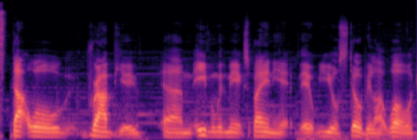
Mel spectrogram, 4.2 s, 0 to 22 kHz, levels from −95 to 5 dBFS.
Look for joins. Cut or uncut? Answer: uncut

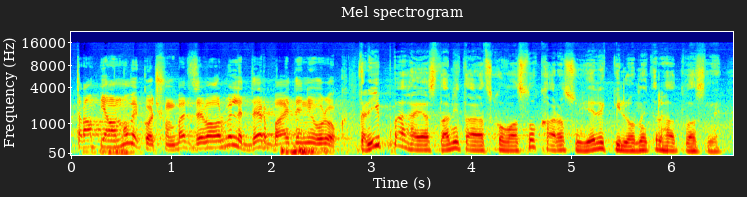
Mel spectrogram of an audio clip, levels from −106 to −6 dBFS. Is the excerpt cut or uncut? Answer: cut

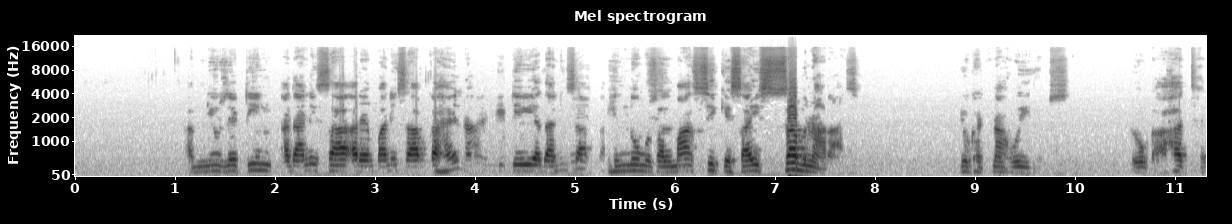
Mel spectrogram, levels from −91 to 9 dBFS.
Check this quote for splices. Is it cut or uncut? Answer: cut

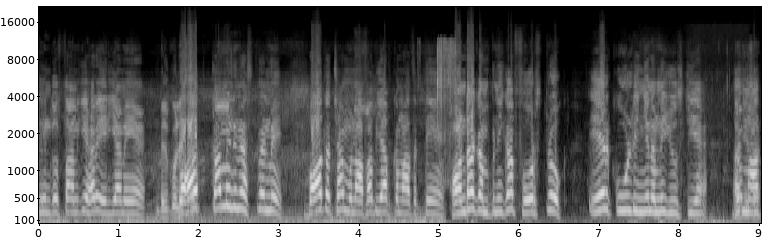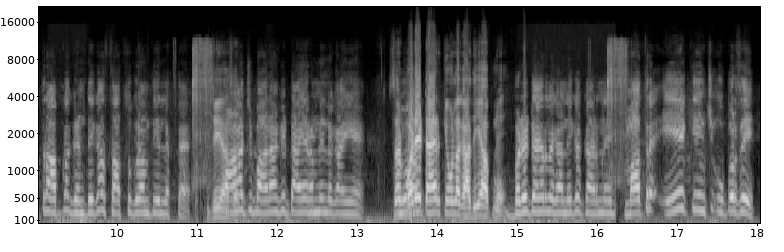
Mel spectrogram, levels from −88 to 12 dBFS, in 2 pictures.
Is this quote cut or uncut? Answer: cut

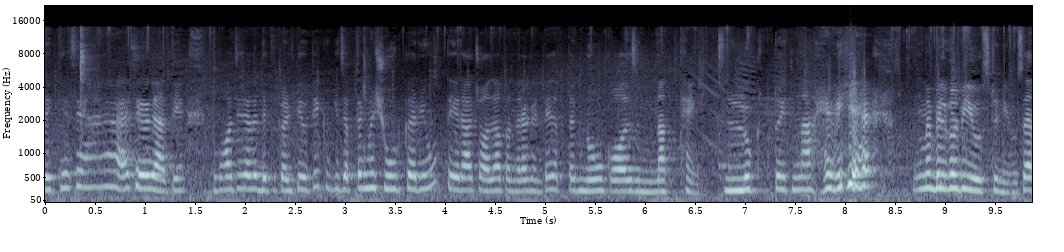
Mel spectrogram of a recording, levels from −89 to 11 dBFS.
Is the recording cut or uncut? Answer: cut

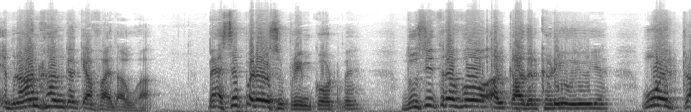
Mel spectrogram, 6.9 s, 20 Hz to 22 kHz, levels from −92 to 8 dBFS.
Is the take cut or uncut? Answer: uncut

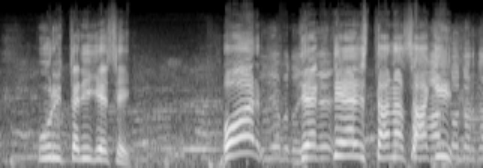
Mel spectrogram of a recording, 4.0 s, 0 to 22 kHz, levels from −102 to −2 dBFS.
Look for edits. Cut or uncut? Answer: uncut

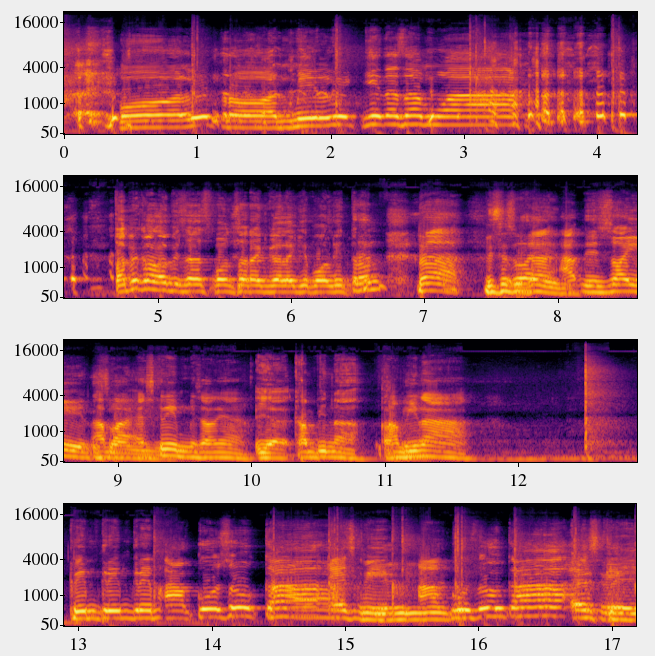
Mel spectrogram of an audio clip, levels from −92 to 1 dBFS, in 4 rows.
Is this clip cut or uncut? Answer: uncut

